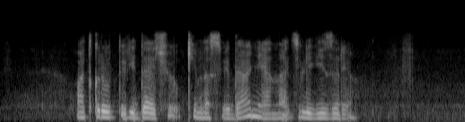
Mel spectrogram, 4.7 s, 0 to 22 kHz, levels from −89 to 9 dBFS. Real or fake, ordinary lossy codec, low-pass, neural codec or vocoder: fake; Opus, 16 kbps; 7.2 kHz; codec, 16 kHz, 2 kbps, FunCodec, trained on LibriTTS, 25 frames a second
